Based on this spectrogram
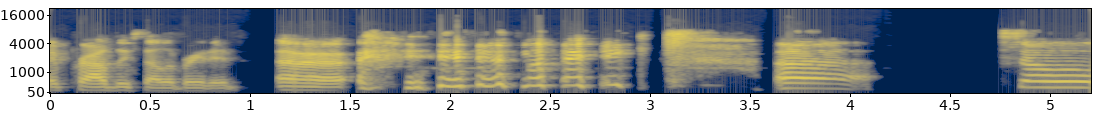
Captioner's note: laughter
